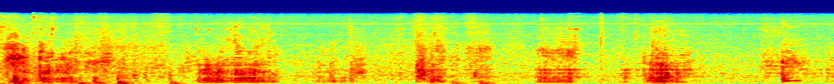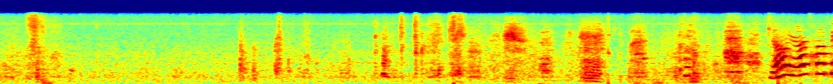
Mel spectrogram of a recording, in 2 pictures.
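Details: Dory, a pet dog, playing tug-of-war indoors, giving low irregular growls and snuffling bursts with scuffling noises, brief louder growling toward the end.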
